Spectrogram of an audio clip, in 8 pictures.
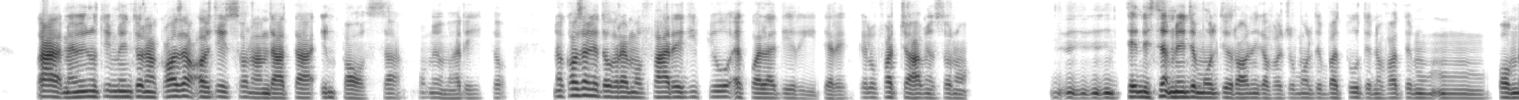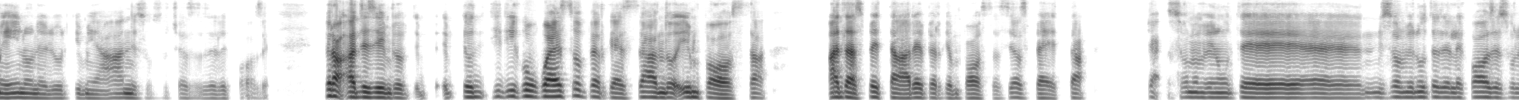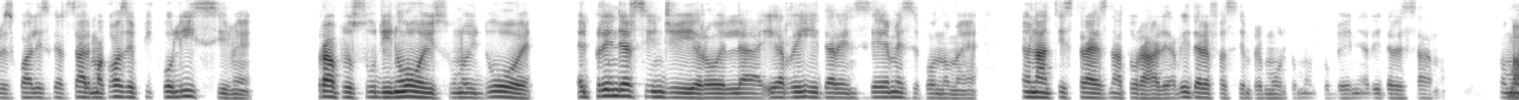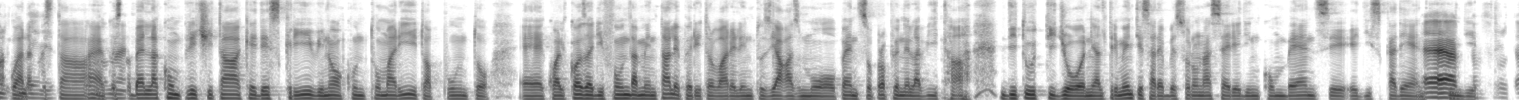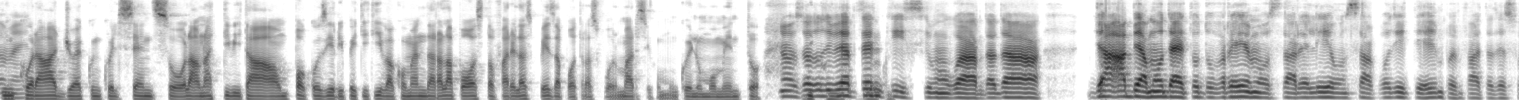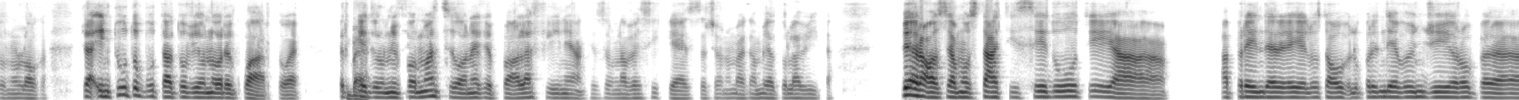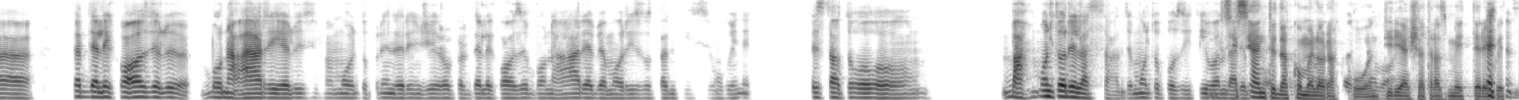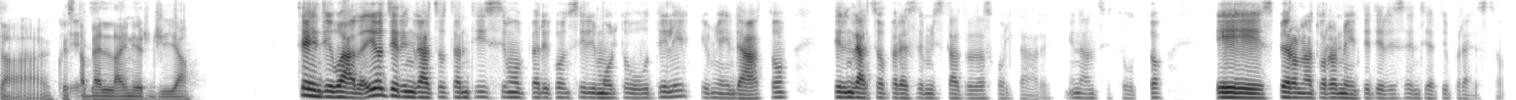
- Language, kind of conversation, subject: Italian, advice, Come posso gestire il sovraccarico di idee che mi confonde e mi blocca nelle decisioni?
- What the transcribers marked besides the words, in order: "cioè" said as "ceh"; drawn out: "venute"; "proprio" said as "propio"; chuckle; "cioè" said as "ceh"; chuckle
